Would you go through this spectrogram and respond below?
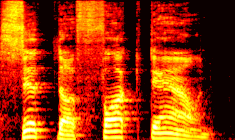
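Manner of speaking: commanding, authoritative, barked-out voice. Recounting ordering a man heading for the stage to sit, retelling an authoritative command. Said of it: "in my most authoritative voice".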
